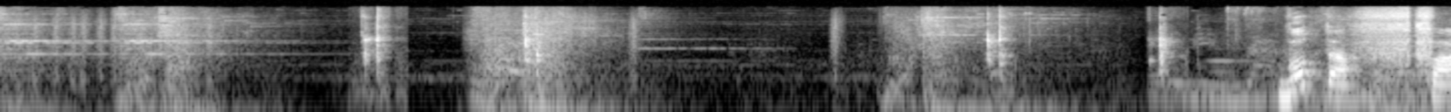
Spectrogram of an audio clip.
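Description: Video game spell effects whoosh and crackle in short bursts.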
